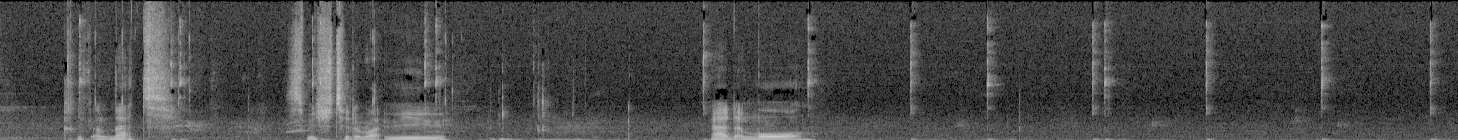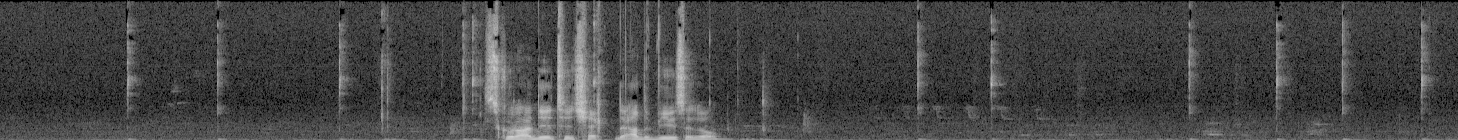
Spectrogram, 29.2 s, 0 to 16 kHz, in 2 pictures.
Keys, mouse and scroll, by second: 0.8 click, 3.5-4.3 scroll down 1, 4.3 click, 5.3 scroll down 1, 7.1-18.2 drag, 19.7-20.4 scroll down 1, 20.4 click, 22.0-23.8 scroll down 1, 23.8-29.1 drag.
